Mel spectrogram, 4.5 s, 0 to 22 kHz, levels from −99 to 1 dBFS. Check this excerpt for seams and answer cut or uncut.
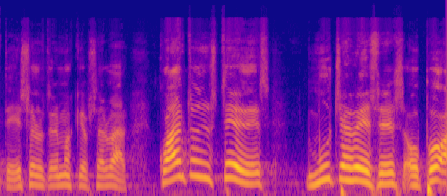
uncut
